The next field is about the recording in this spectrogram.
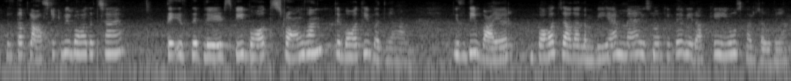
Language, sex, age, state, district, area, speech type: Punjabi, female, 18-30, Punjab, Mohali, urban, spontaneous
